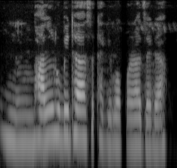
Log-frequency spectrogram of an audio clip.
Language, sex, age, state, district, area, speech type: Assamese, female, 18-30, Assam, Charaideo, rural, spontaneous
